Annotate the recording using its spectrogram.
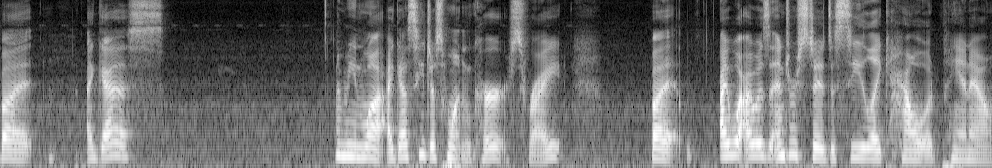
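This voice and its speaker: With an American accent, a woman speaks at a medium pitch in a bright, sharp tone, leaving long, frequent pauses. The recording is very clean with a silent background. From West Virginia. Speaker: variety show host and creator. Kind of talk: casual monologue. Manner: animated, self-correcting.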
